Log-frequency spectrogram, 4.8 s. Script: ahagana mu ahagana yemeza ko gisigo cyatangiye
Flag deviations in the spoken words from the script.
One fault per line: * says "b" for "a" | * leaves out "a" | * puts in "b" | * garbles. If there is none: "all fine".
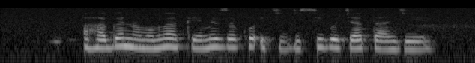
* says "mwaka" for "ahagana"
* puts in "iki"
